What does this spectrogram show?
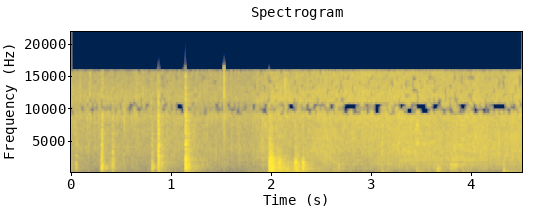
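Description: Vegetables frying in a metal kadhai with a steady sizzle, as freshly added grated capsicum is stirred in. A spatula knocks and scrapes against the pan about half a dozen times in the first two seconds, then the sizzle grows fuller.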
